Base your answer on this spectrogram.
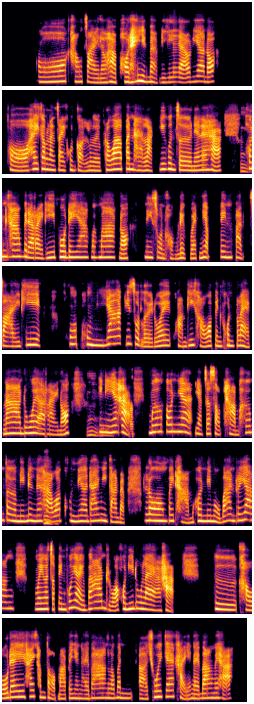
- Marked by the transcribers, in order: other background noise; tapping
- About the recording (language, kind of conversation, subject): Thai, advice, พักผ่อนอยู่บ้านแต่ยังรู้สึกเครียด ควรทำอย่างไรให้ผ่อนคลายได้บ้าง?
